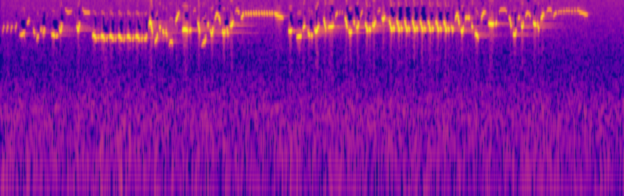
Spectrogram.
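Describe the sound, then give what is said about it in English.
A small songbird in woods pours out a continuous, bright, high-pitched, loud song of rapid trills and sweet whistled notes over a low rustling background. “Indeed, his song is very strong for so small a bird, and unites in a remarkable degree brilliancy and plaintiveness.”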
